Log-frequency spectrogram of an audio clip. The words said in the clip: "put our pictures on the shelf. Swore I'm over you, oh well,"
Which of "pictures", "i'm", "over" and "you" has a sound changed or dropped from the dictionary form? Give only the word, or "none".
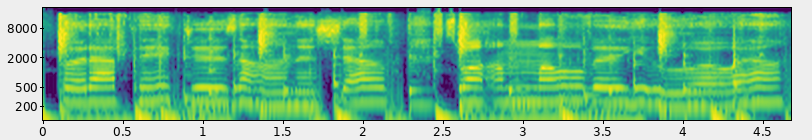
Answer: none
